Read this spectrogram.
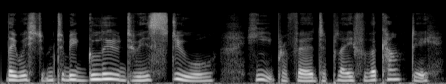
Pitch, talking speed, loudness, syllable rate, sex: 190 Hz, 215 wpm, -18 LUFS, 4.7 syllables/s, female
